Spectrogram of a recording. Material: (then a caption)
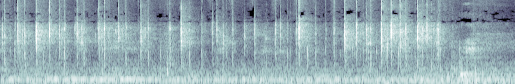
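Paint. A bottle of thick, hard-to-mix metallic paint is shaken by hand, and the mixing ball inside rattles in rapid, uneven clicks. The clicks are bright and sharp with very short decay, and a low hum runs underneath. The ball knocks dully through the paint, showing how thick it is.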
